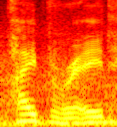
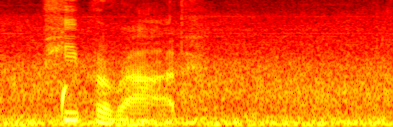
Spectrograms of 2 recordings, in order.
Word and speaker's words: piperade: and that dish was what I originally thought was called piperade but is actually phonetically pronounced peeper rod I think so I figured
